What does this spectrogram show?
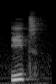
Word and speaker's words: eat: Si tu dis juste eat sans le H aspiré, eat, E-A-T, ça veut dire manger en fait.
